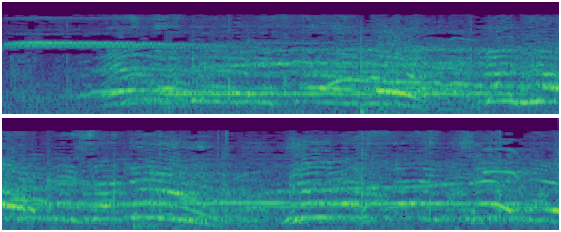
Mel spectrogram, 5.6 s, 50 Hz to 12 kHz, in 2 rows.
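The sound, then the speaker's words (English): A crowd of about 300 people cheers and shouts continuously at a soccer match after New York's 1-0 win over Pennsylvania, many voices overlapping in a loud, dense roar, with a brief shrill whistle-like tone at the very start. “The crowd of about 300 people cheered after New York's 1-0 win over Pennsylvania.”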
